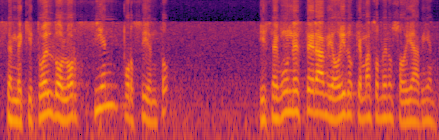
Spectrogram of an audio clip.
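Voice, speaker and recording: A man with a Mexican accent preaching a sermon, telling a personal story with lively shouted exclamations and casual slang. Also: on the high side, a little hiss or hum, rough recording. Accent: Mexican Spanish.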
